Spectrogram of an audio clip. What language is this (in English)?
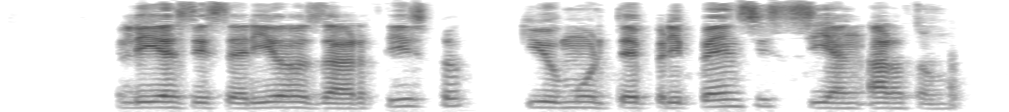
Esperanto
